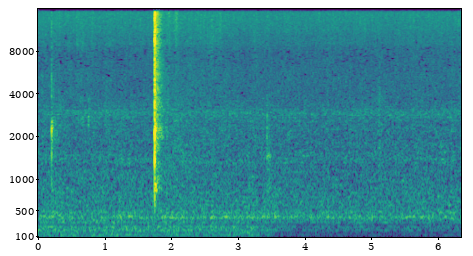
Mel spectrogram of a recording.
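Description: A single sharp click of a flat iron's plates snapping shut, a little under two seconds in, over a faint steady low room hum.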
